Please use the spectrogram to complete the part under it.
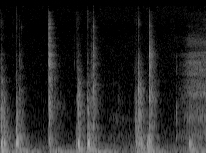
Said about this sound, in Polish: One są, trzeba po prostu jednak y, nacisnąć ten guzik, żeby się kliknął. Oczywiście słyszymy, jak klikamy.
